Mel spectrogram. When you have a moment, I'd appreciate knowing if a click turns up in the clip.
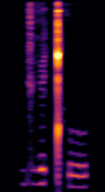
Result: yes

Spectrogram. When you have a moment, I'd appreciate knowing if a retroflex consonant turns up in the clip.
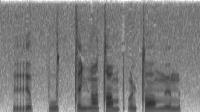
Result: yes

